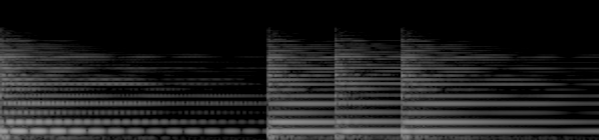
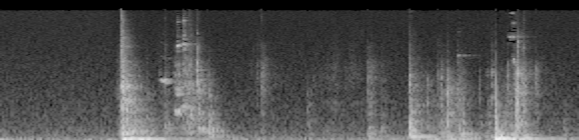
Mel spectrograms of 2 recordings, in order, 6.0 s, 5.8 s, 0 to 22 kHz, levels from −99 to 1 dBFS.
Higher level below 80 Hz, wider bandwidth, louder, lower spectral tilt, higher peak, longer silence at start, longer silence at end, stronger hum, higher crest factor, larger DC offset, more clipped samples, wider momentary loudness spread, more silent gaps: second, -68 dBFS vs -22 dBFS; second, 8.2 kHz vs 15.5 kHz; second, -44 LUFS vs -21 LUFS; about the same, -5.5 dB/octave vs -4.5 dB/octave; second, -30 dBFS vs -2 dBFS; about the same, 0 s vs 0 s; about the same, 0 s vs 0.05 s; neither; about the same, 16 dB vs 18 dB; neither; neither; second, 18 LU vs 24 LU; neither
